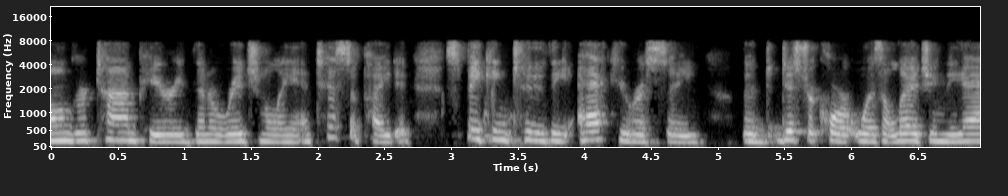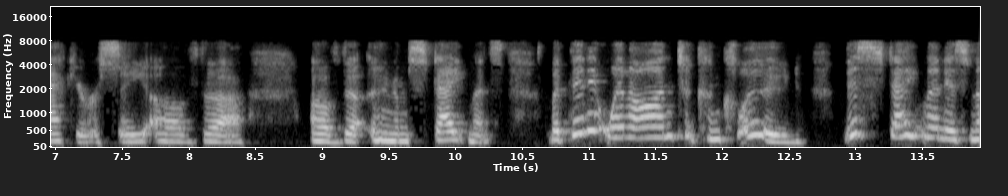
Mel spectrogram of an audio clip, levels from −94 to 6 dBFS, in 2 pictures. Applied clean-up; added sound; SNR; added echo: none; none; none; none.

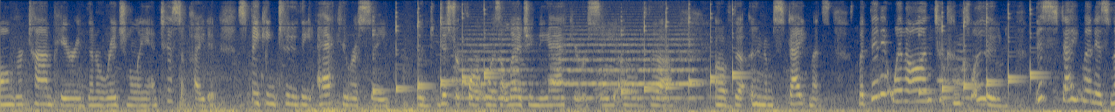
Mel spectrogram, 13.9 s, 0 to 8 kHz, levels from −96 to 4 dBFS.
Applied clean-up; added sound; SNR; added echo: none; Marimba, xylophone + Subway, metro, underground / Train; 2 dB; none.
